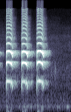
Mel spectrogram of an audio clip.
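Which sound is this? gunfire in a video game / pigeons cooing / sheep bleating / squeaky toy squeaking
squeaky toy squeaking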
